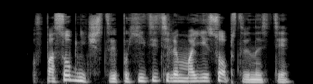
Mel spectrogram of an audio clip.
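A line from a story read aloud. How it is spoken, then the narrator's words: Irritated, curt. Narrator (Russian): раздраженно бросил лорд Бастиан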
